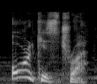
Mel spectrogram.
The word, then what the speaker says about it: orchestra: Cuidado con la pronunciación de orquesta. Orchestra.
